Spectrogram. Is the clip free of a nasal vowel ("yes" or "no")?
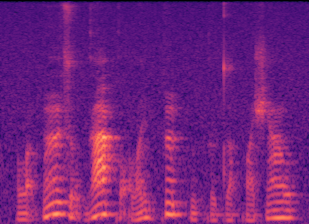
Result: no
